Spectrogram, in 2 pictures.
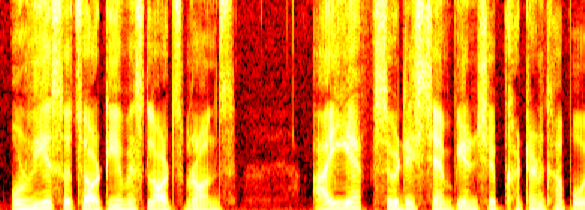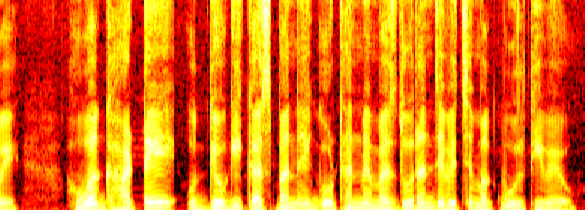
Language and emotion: Sindhi, neutral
